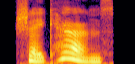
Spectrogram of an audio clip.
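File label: "shake hands", English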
